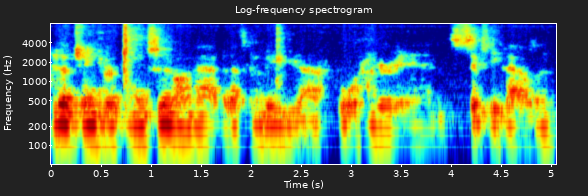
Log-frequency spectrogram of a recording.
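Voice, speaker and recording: A man's voice: fairly low pitch, completely flat delivery, normal speed, gravelly, mellow. A man giving a matter-of-fact, informal report as a town official at a public meeting, explaining spending requests. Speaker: town utility official presenting spending items to council. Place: indoor council meeting room. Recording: echoey, distant, dull meeting-room audio, faint noise.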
